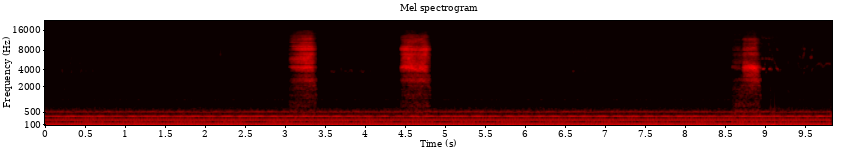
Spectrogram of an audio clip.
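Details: Nestling barn owls, wild, in a research-monitored nest box while being fed a rabbit, give three separated hissing screeches across ten seconds. A low hum continues and there is a brief knock near the end.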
